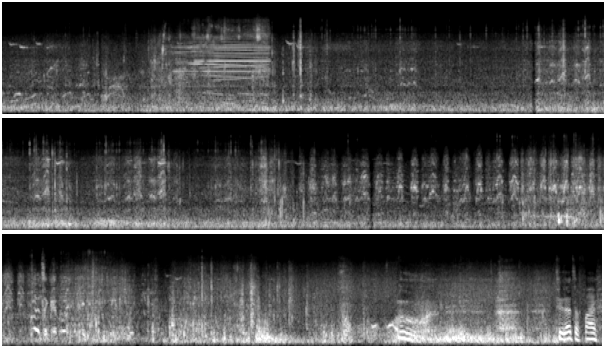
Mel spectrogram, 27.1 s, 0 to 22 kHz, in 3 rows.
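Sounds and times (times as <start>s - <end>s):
fishing reel cranking: 0.3s - 6.8s, 7.7s - 20.3s.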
